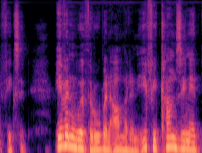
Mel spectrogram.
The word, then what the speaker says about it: Amorim: How do you pronounce his name? Sorry. Ruben Amorim. Is it Amorim? It's Amorim.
